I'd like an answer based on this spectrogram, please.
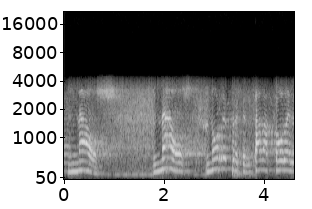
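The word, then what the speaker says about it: ναός: La palabra templo ahí es una palabra griega que se pronuncia naos.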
